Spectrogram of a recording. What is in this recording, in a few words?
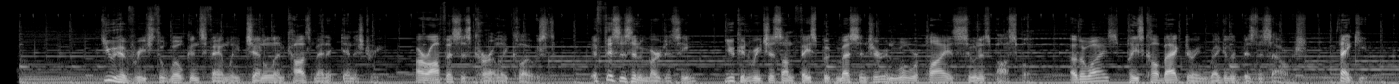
Telephony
